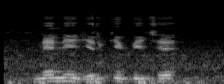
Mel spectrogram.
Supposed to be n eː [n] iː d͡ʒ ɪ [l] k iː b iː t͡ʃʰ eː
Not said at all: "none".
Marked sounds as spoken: n, ɾ

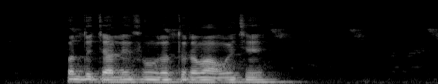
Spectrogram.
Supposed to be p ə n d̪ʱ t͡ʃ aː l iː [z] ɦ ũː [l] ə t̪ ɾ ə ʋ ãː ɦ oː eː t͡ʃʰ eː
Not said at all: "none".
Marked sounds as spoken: s, ɾ

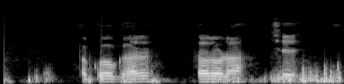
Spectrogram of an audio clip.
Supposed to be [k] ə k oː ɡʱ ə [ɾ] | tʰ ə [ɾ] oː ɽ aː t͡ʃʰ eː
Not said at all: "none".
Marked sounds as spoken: p, ɾ, ɾ

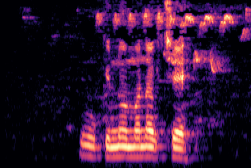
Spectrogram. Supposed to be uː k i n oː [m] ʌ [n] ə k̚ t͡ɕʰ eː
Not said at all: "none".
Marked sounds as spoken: m, n

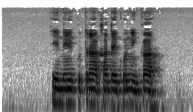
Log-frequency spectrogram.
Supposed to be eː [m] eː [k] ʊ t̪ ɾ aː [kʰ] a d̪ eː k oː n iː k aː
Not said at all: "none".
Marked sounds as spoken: n, k, kʰ

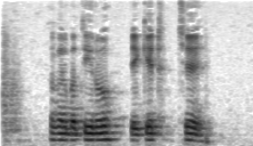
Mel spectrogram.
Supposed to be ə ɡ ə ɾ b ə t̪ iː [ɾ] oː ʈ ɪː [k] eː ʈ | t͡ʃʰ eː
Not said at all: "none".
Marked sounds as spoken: ɾ, k

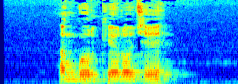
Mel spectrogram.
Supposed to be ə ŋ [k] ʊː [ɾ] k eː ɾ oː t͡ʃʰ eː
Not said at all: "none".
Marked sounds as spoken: ɡ, ɾ

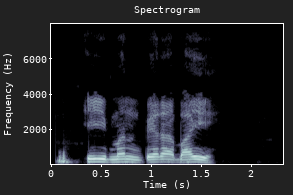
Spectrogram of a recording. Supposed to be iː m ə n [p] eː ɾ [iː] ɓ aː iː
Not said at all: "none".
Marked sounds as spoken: p, aː

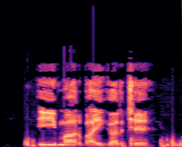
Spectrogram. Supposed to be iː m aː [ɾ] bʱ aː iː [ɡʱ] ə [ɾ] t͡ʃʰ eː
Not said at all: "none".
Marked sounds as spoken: ɾ, ɡʱ, ɾ

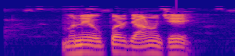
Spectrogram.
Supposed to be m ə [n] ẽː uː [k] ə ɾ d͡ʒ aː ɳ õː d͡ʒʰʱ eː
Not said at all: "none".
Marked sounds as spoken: n, p

